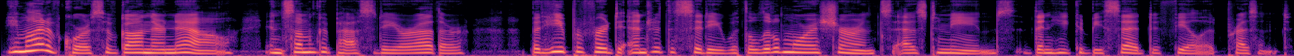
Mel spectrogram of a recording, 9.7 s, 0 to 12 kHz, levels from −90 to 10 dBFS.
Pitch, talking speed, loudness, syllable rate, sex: 205 Hz, 230 wpm, -18 LUFS, 5.9 syllables/s, female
